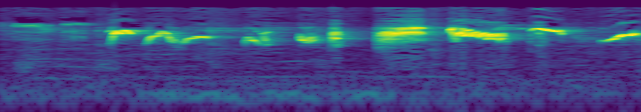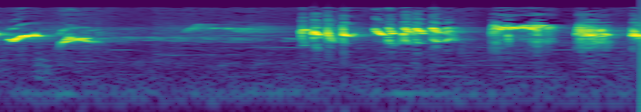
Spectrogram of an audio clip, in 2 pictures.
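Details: Varied song of the Asian pied starling, played to attract other birds: chattering run of slurred whistles and scratchy notes, a pause, then a fast burst of clicking, buzzy syllables.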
